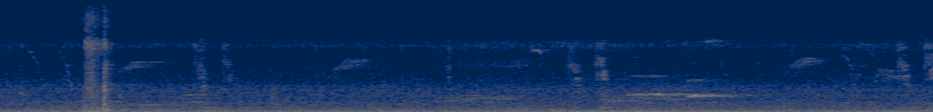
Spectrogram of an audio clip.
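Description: Faint bird chirps, a few short high calls scattered through, with one sharp click about half a second in and a low background rumble.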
